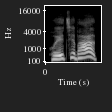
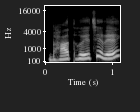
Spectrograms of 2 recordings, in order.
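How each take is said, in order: First: It is shouted loudly. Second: It is said at normal volume.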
